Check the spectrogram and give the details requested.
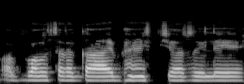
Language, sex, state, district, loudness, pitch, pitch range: Hindi, female, Jharkhand, Sahebganj, -17 LUFS, 185 Hz, 185-190 Hz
